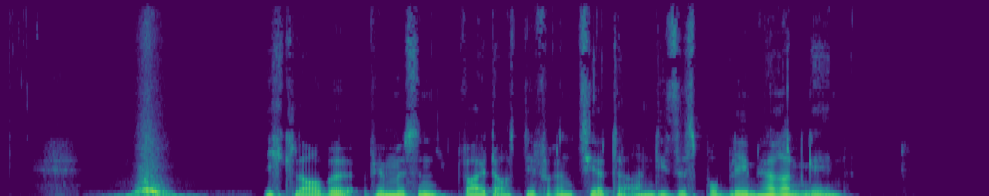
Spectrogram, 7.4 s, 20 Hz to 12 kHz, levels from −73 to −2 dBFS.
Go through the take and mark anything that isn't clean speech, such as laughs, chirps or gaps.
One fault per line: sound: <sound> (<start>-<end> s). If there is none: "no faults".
sound: whoosh (0.8-1.6 s)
